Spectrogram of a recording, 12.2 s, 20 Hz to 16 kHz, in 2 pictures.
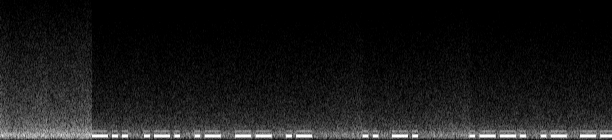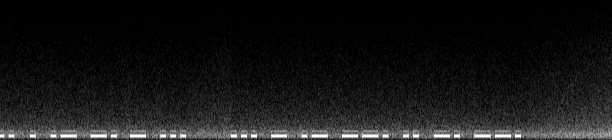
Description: Morse code, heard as a keyed tone, hand-sent with a paddle, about 24 wpm, 530 Hz, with radio static and a narrow filter. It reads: DRAMA IN PAGEANTS STAGING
